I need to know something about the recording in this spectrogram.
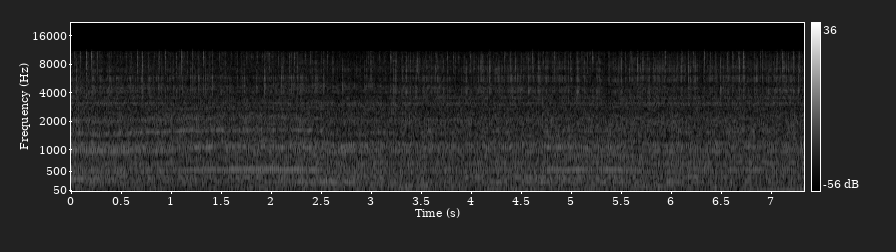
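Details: Minn Kota GPS saltwater trolling motor turning housing, after cleaning salt residue and regreasing: fine even ratcheting whirr from small gear train running in reverse, no catches or grinding; gears meshing properly after repair.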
